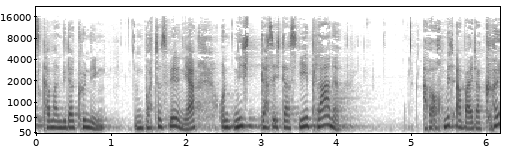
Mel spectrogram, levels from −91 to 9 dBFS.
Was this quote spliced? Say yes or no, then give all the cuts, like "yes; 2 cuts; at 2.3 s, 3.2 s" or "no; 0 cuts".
no; 0 cuts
